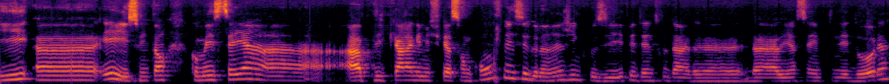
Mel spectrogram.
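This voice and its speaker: A fairly high-pitched man with a French accent, fairly slow, with hardly any pauses. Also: ordinary pitch variation. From France. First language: French (speaking Portuguese). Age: 30s. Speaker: lecturer on gamification, social impact professional. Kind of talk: online talk / webinar. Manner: hesitant, many fillers and repetitions.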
